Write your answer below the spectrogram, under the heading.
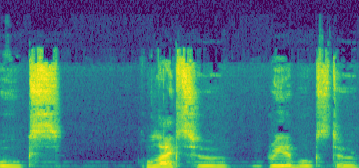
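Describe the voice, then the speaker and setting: A woman with a non-native accent speaks in a medium-pitched voice with a dark, mellow tone and flat, monotone intonation. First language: not English. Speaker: spiritual card reader and meditation teacher. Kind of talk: tarot-style channeled message reading. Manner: hesitant, many fillers.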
